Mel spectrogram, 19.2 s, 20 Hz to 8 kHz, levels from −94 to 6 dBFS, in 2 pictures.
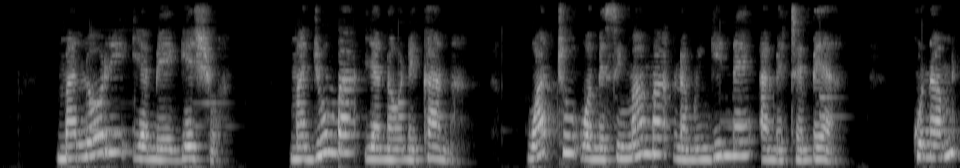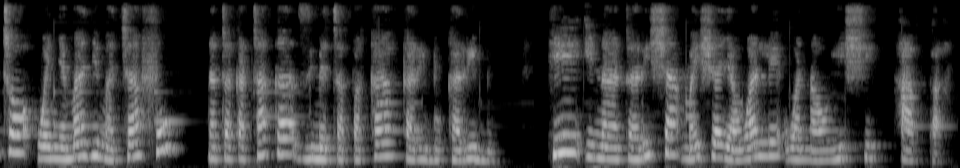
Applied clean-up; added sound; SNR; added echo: neural mask model DeepFilterNet 3.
